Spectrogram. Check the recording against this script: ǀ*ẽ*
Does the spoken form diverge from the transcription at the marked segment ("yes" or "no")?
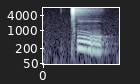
no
